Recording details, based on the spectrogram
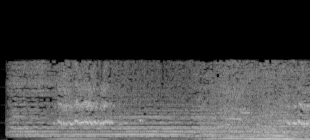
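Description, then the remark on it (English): During a car chase, a car skids hard, tires squealing over a roaring, shifting engine for about four seconds straight, then hits a fence. It's loud, with no voices. “Phew, I think I've lost him. Great, lose the bad guys, hit a fence.”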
